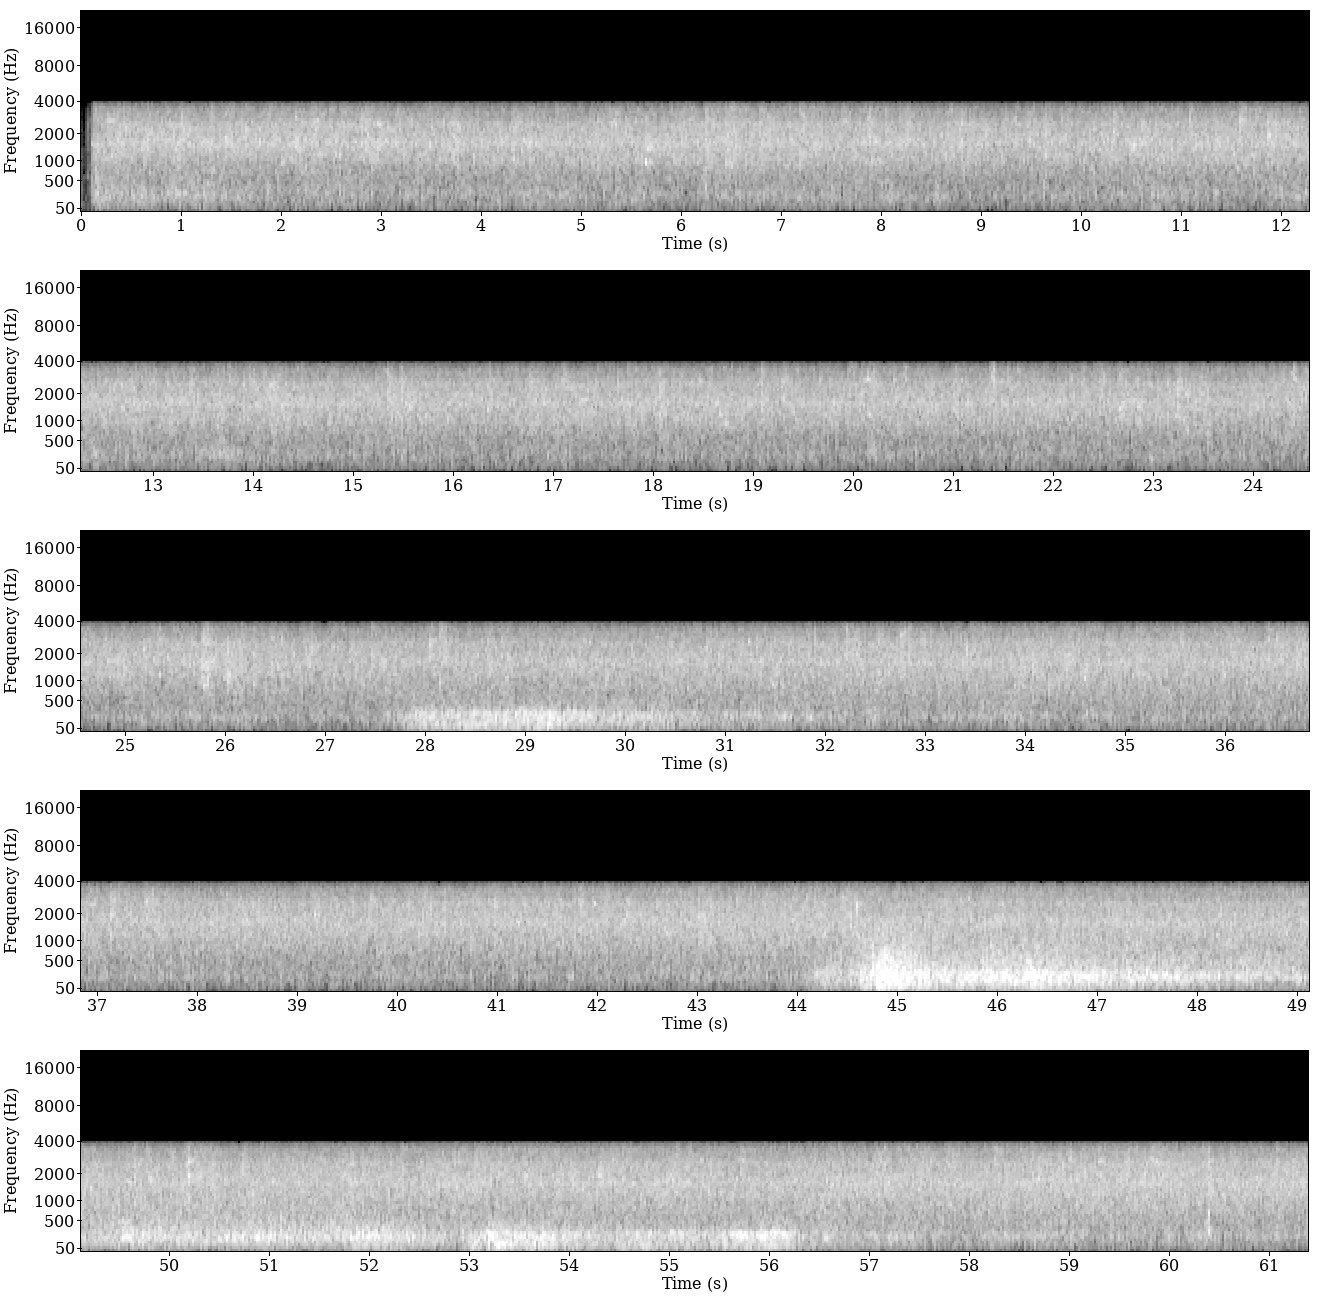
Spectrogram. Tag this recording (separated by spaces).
rain Turin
